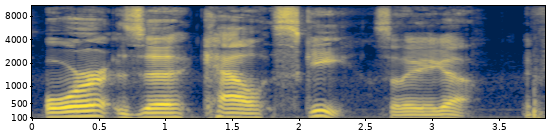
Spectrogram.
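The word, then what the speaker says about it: Orzechowski: itch there you go and that one letterer or zakooski his name is orza kal ski so there you go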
